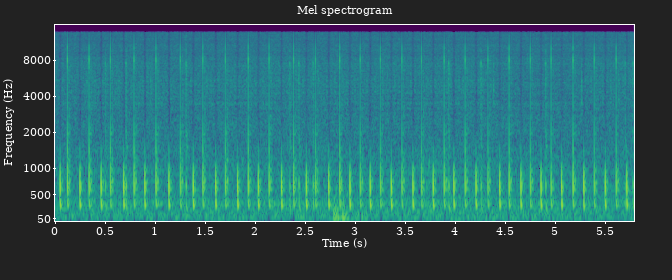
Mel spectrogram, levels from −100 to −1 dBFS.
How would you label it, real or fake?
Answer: fake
